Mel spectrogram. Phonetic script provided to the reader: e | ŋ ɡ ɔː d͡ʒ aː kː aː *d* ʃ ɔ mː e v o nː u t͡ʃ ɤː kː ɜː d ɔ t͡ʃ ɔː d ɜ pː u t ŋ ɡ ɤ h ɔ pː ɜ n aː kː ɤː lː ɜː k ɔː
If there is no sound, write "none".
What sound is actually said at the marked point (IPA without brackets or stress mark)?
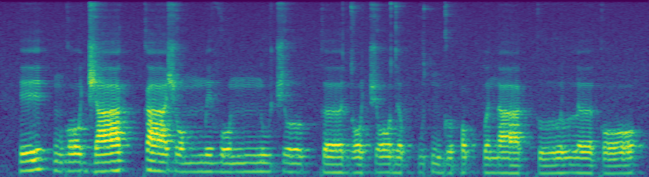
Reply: none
